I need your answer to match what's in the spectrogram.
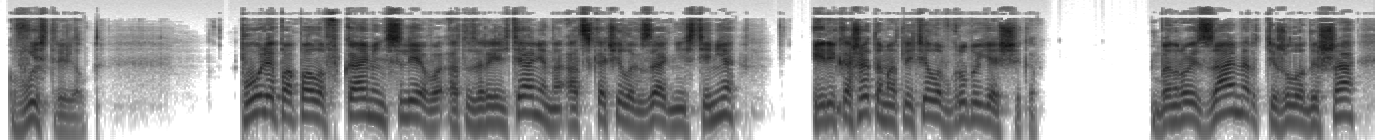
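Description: A man narrating a thriller audiobook in a measured, steady way. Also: medium pitch, dry recording, clean studio sound.

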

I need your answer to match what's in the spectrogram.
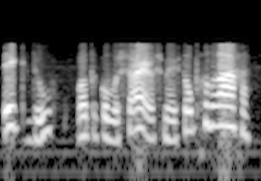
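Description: A man's voice: sits high, animated, fairly quick, husky, no echo, pitched above the performer's own voice. A man reading as an apologetic, stubborn constable. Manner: apologetic but firm. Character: polite stubborn Irish police constable. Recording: narrow phone-like sound.

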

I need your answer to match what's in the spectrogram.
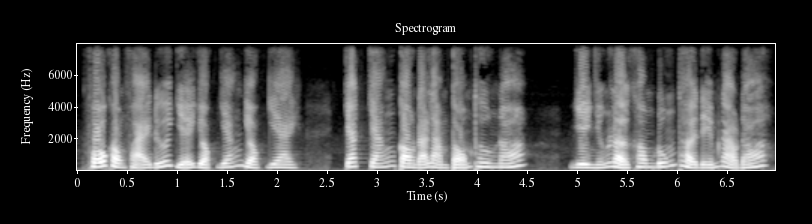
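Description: A woman's voice: a little high, moderate pace, darkish tone, no echo, studio quality, natural voice. Stern scolding mother, read by a woman. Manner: scolding, probing. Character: stern middle-aged mother, scolding her son.

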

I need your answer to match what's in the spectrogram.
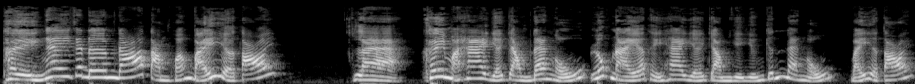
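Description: A woman's voice: on the high side, sing-song, moderate pace, fairly bright tone. A woman with a Southern Vietnamese accent telling a ghost story in a casual, chatty way, speaking straight to her listeners and acting out the characters' lines. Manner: chatty, addresses listeners directly; acts out characters' lines in quotes.

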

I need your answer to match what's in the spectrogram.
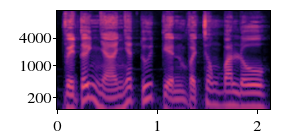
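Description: A man narrating an audiobook in an expressive storytelling way. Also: mid-range voice, brisk. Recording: faint background music, dry studio.

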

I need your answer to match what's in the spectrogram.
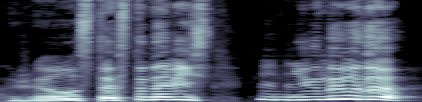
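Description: Woman doing a frail old guy over ninety, tearful and begging, voice cracking high. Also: animated, a little fast, a little mellow. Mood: pleading.

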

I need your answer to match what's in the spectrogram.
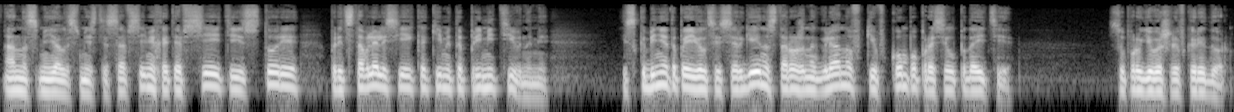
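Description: A man narrating an audiobook in an even, measured reading. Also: mid-range voice, no room sound, clean studio sound. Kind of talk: scripted narration.

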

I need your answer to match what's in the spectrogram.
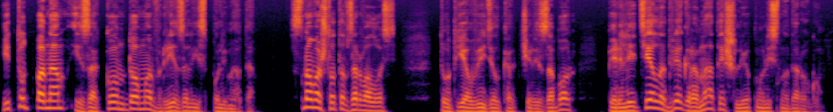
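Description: Male audiobook reader, husky and dark, lively pitch, dry close sound. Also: fast, no echo. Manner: tense action narration, dialogue read aloud. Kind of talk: first-person audiobook narration.

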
